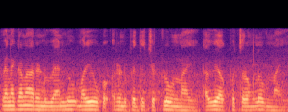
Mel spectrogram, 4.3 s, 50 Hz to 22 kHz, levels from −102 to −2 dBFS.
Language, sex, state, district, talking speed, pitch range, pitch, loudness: Telugu, male, Telangana, Hyderabad, 165 wpm, 125-140 Hz, 135 Hz, -15 LUFS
